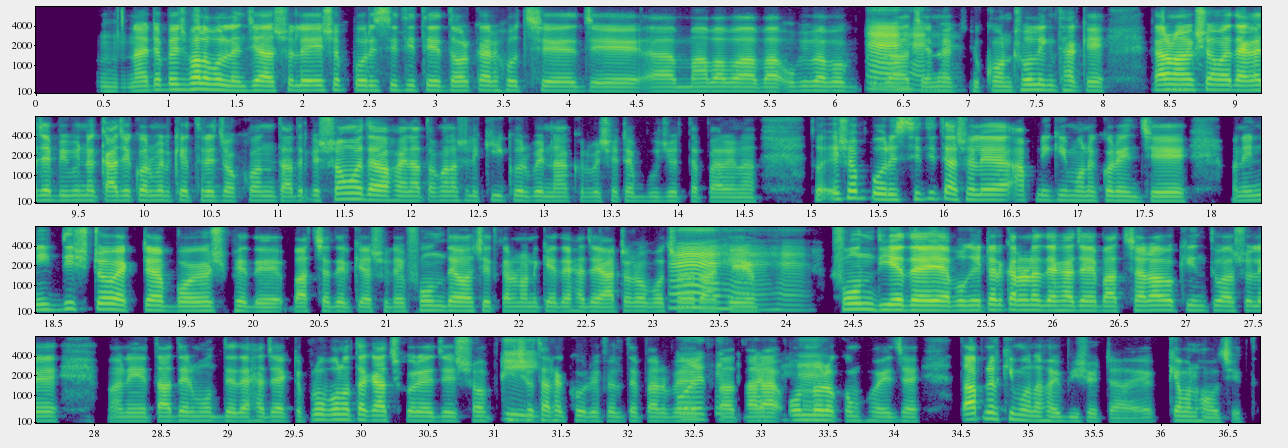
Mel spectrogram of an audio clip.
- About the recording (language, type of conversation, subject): Bengali, podcast, বাচ্চাদের স্ক্রিন ব্যবহারের বিষয়ে আপনি কী কী নীতি অনুসরণ করেন?
- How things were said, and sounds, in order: in English: "controlling"; laughing while speaking: "সবকিছু তারা করে ফেলতে পারবে"; tapping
